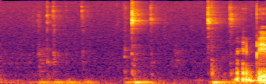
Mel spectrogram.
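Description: A few faint clicks of computer keystrokes, then a woman's voice starts speaking near the end.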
